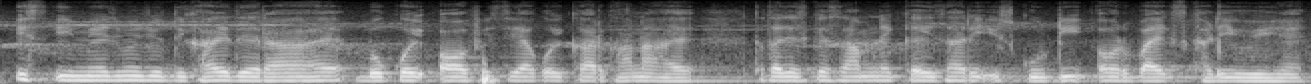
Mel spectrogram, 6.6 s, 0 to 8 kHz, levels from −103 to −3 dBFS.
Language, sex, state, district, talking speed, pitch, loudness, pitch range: Hindi, male, Uttar Pradesh, Lalitpur, 240 wpm, 140 Hz, -18 LUFS, 130-145 Hz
